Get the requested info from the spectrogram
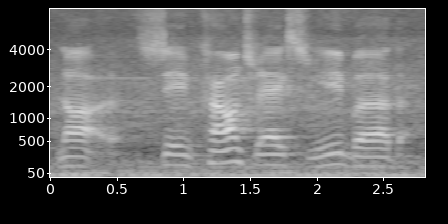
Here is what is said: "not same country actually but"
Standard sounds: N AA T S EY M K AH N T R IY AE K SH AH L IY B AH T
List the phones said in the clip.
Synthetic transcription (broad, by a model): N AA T S EY M K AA N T IY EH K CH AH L IY B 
